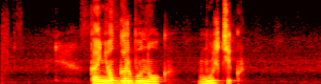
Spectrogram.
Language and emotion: Russian, neutral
